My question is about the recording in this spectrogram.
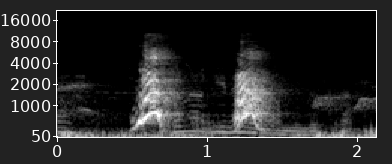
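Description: A dog barking twice, two short loud barks about two-thirds of a second apart.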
